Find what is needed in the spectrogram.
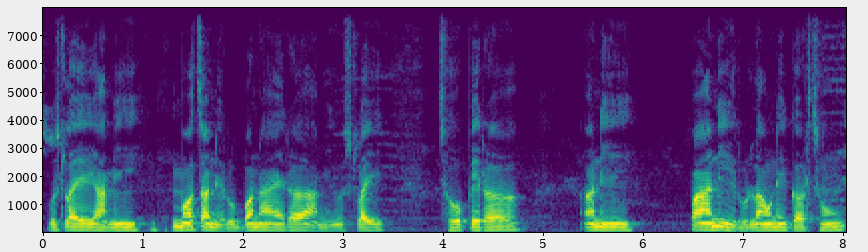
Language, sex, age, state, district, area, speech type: Nepali, male, 30-45, West Bengal, Jalpaiguri, rural, spontaneous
